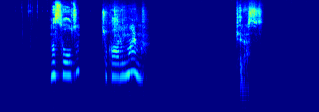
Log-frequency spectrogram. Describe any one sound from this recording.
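A young man speaks weakly and quietly, close by.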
